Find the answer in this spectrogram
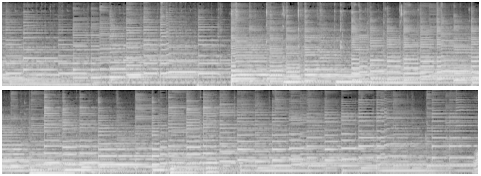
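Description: Instrumental break in an acoustic folk song: strummed acoustic guitar and a bass line under a fast picked mandolin lead, with the band playing fuller about four and a half seconds in.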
